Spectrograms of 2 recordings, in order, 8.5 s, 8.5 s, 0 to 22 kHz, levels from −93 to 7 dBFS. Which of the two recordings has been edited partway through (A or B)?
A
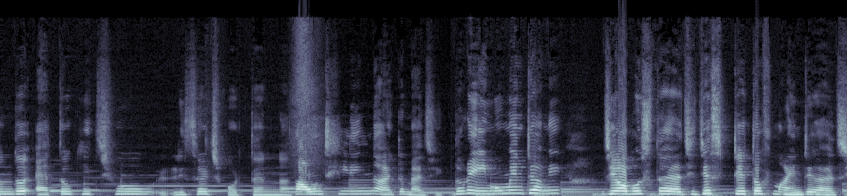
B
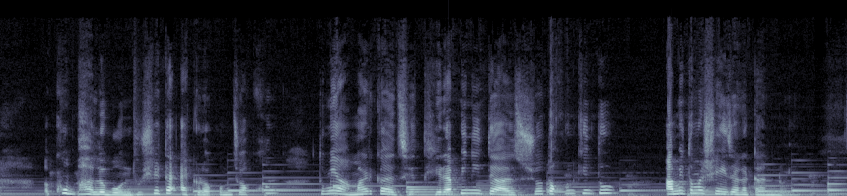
A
